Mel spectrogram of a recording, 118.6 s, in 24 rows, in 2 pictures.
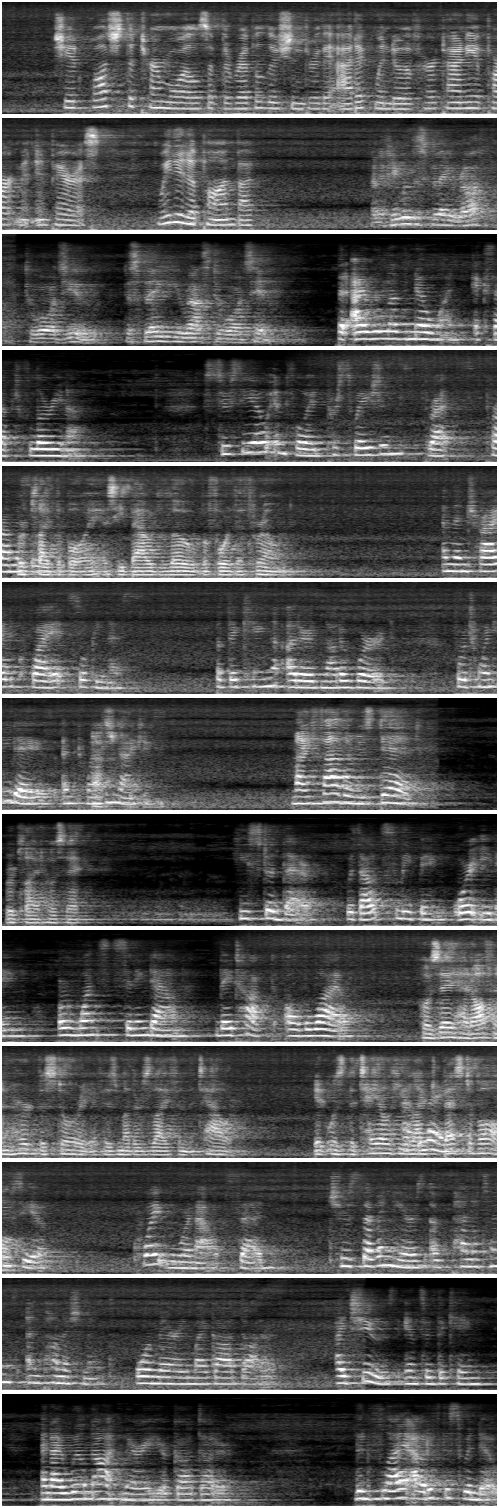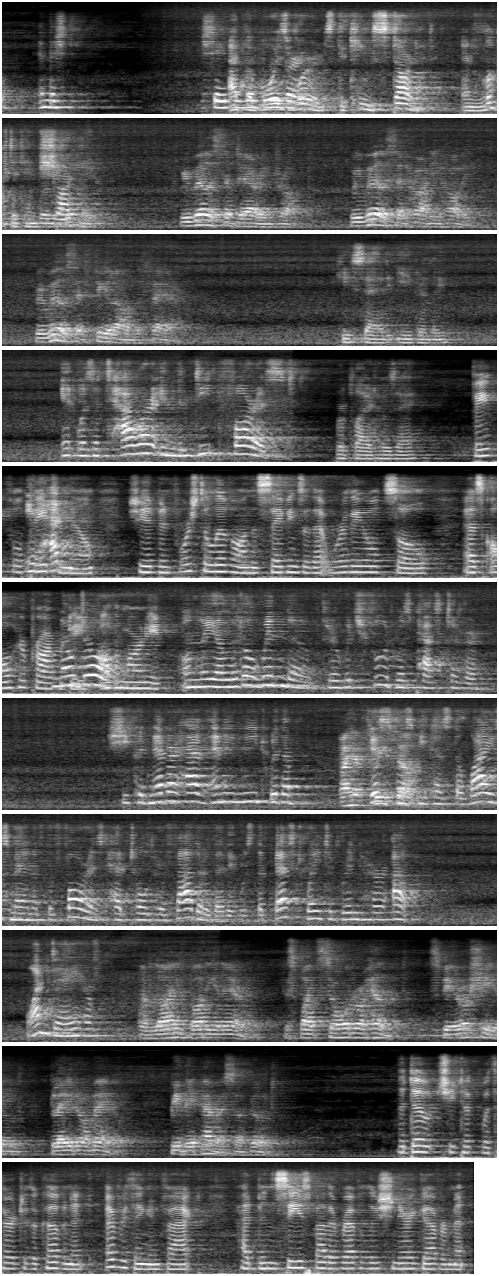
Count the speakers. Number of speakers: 4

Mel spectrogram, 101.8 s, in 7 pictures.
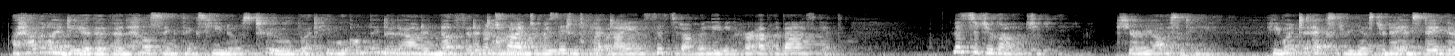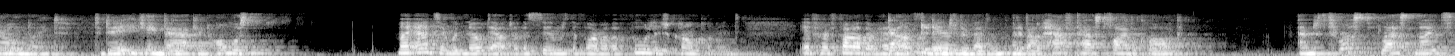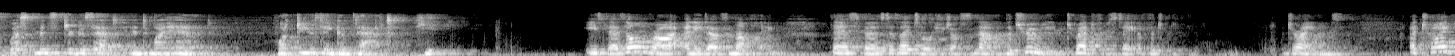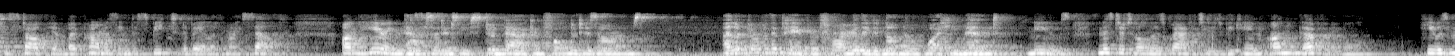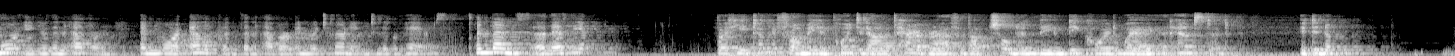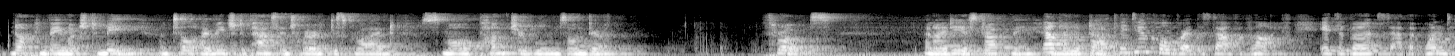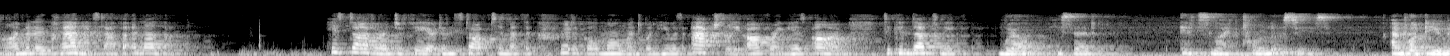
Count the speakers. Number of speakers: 2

